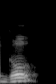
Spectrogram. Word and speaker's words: GHO: of the a governance is pronounced go uh so the AG is muted um we uh in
